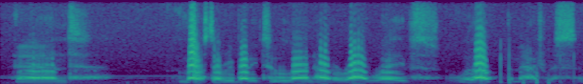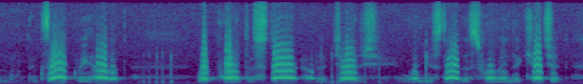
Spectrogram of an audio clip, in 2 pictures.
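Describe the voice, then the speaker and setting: A man's loudness swings widely as he talks at a moderate pace over noticeable background noise. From Massachusetts, Boston area. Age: 60s. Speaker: family member sharing memories. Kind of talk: oral history interview. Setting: at home. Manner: halting, many fillers.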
